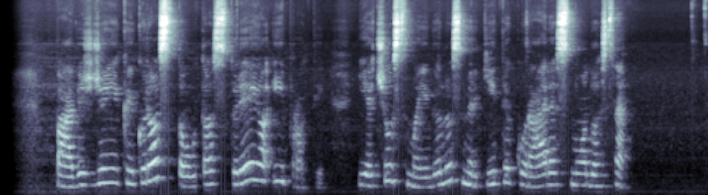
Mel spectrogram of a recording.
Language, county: Lithuanian, Panevėžys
